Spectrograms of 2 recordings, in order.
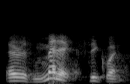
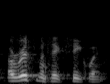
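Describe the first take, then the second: First: The stress is on the third syllable. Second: The stress is on the second syllable. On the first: The speaker calls it right. "When it's an adjective, it's arithmetic. You can put a little accent there" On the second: The speaker calls it wrong. "Or if you mispronounce it"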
